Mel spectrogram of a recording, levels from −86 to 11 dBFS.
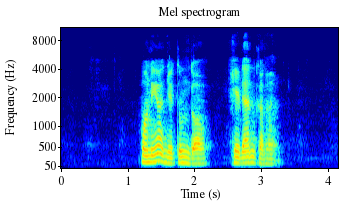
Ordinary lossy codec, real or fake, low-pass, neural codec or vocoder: AAC, 32 kbps; fake; 9.9 kHz; autoencoder, 22.05 kHz, a latent of 192 numbers a frame, VITS, trained on one speaker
